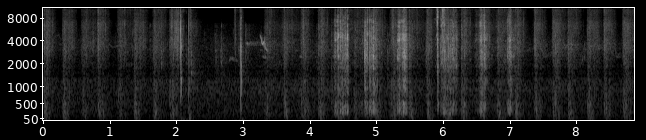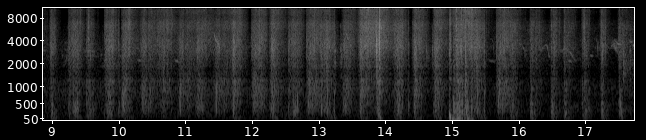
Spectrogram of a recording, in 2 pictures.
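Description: Footsteps crunch quickly over snow and gravel.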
